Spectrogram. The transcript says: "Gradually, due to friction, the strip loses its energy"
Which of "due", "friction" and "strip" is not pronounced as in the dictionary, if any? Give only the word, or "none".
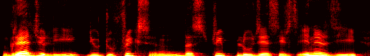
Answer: none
